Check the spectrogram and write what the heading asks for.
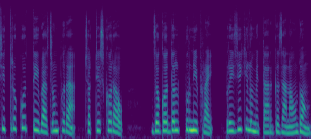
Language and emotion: Bodo, neutral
